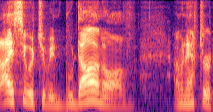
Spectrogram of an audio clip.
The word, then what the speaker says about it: Budanov: Oh, you're saying Budanov. Ah, that's true. It is Budanov. I saw it said the other day Budanov on TV, and I was like, I keep forgetting to pronounce it that way. I see what you're saying. Yeah. I keep saying Budanov. I find every word in Ukrainian has an accent in the place that I never suspect.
